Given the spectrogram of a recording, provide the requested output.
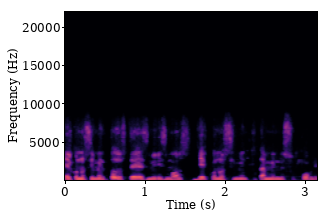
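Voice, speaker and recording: A man speaks in a dark, mellow tone with fairly even intonation, the sound dry and close with no echo. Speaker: public speaking trainer. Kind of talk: online workshop lecture. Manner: fast.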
